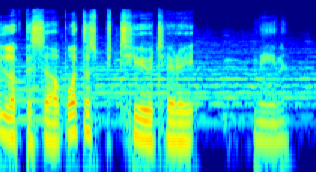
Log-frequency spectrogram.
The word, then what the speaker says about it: pituitary: What does pituitary mean? How is it pronounced? Pituitary. Pronunciation, please. Pituitary.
